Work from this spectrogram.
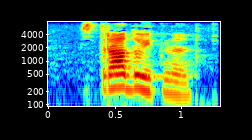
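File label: "страдуйтны", Komi, female; kpv; audio dict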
